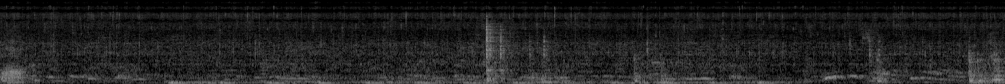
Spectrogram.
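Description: Cheese shells frying in hot grease, a steady close sizzle with crackling pops and occasional louder spits rising above it.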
